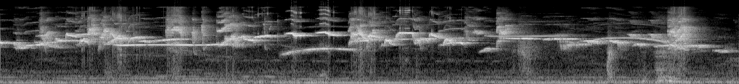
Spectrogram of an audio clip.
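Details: Oriental magpie-robin preparing for a singing competition at home: long clear whistles sliding downward alternate with scratchy chattering notes in a continuous, loud song, with a faint hum behind.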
